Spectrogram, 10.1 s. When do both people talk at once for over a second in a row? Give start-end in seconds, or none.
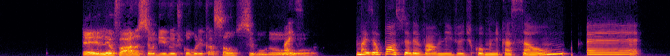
none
